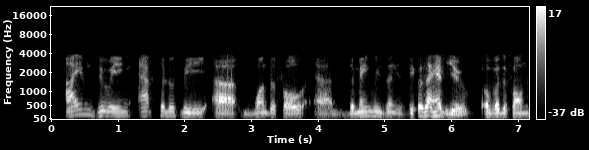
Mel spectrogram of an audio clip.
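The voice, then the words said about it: Speaks with a noticeable accent. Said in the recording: “As you can hear, my accent got a little bit worse. it got a little bit better somehow”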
